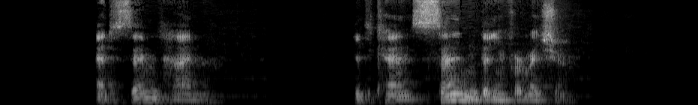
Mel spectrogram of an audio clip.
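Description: A man speaks calmly and closely into a microphone, in short phrases.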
